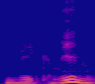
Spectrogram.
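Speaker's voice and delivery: ordinary delivery, nothing marked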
